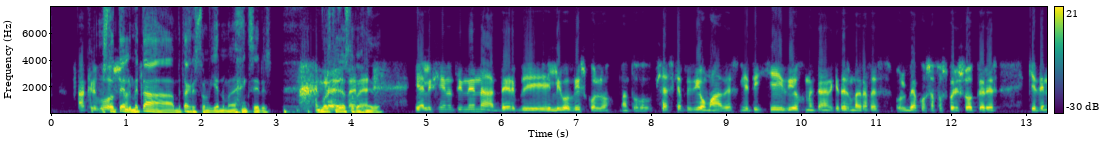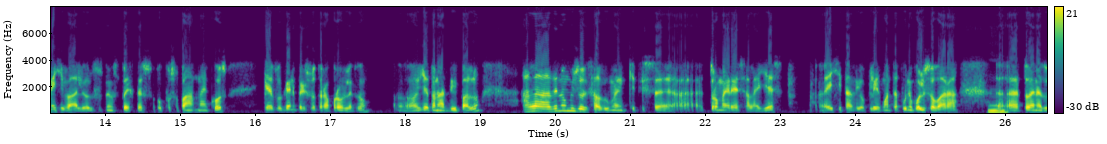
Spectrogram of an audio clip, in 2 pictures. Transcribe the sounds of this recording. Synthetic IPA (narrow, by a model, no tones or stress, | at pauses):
ɐkɾivsos̞st̪oselmet̪ɐmet̪ɐxɾist̪onvʝenume̞kseɾismoeʎosopexniððiiɐliθçɐineo̞t̪iine̞enɐd̪e̞ɾbiliɣo̞ðisko̞lo̞nɐt̪o̞pçɐsi̥ceɐpot̪izðioomɐðe̞sʝɐt̪iceiðio̞exunekɐniɐɾce̞t̪e̞zmet̪ɐɣɾɐfe̞so̰limbiɐko̞sɐfo̞spe̞ɾiso̞t̪e̞ɾe̞sce̞ðe̞ne̞çivɐlio̞lust̪uzne̞uspe̞xt̪e̞so̞̰po̞so̞pɐnɐθnɐiko̞skɐput̪ɡɐnipe̞ɾiso̞t̪e̞ɾɐpɾo̞vle̞p̚t̪o̞ | ʝɐt̪o̞nɐnd̪ipɐlo̞ɐlɐðe̞no̞mizo̞ot̪iθɐðume̞ce̞t̪is | t̪ɾo̞me̞ɾe̞sɐlɐʝe̞se̞çit̪ɐðio̞pliɣmɐt̪ɐpuine̞po̞liso̞vɐɾɐ | t̪o̞e̞nɐt̪u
